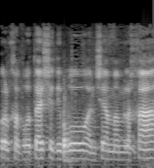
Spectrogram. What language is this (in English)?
Hebrew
